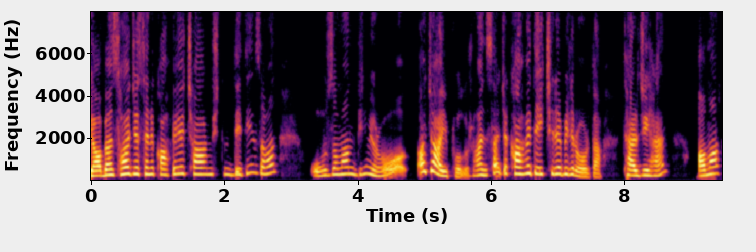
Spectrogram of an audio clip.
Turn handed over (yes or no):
no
